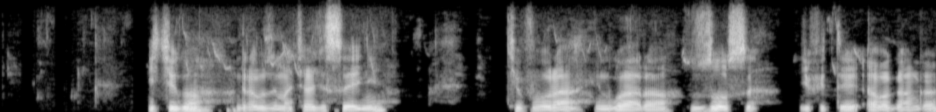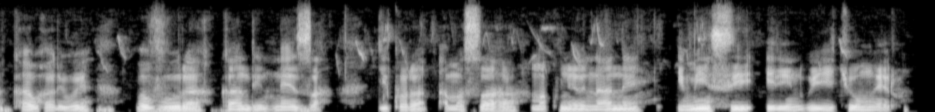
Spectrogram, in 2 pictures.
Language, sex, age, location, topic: Kinyarwanda, male, 36-49, Kigali, health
